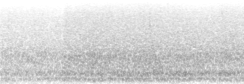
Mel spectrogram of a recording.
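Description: Bees hum at a skep apiary during the summer heather blossom, a dense continuous buzz of many insects close by with no pauses.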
